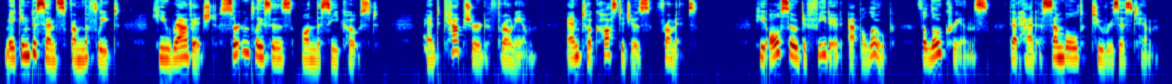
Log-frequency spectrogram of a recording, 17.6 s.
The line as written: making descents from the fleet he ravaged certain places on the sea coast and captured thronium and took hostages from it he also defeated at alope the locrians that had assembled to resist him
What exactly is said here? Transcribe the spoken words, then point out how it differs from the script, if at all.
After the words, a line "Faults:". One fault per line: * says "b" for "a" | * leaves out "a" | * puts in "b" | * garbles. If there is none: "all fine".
making descents from the fleet he ravaged certain places on the sea coast and captured thronium and took hostages from it he also defeated at alope the locrians that had assembled to resist him
Faults:
all fine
